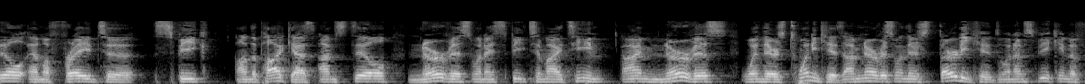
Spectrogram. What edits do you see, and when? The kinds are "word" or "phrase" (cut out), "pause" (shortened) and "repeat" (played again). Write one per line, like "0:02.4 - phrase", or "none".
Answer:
0:04.0 - pause
0:07.4 - pause

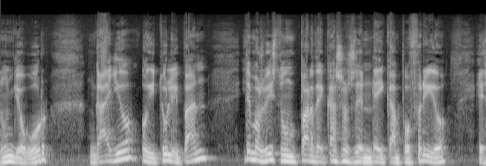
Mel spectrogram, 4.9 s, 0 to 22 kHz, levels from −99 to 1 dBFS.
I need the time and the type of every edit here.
0:01.4 - word
0:02.4 - word
0:02.8 - word
0:03.7 - word

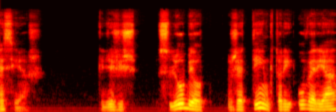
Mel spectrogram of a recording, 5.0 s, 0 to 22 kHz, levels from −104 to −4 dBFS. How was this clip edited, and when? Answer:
none

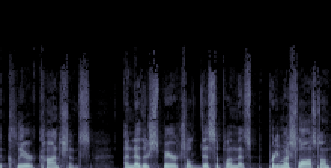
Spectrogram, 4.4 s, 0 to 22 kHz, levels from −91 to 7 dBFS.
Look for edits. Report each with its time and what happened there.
none

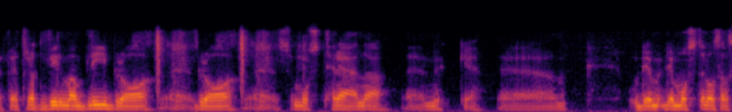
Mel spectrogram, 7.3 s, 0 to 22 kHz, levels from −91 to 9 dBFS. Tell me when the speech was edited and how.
0:01.9 - repeat
0:03.2 - phrase

